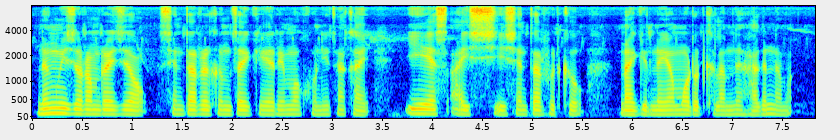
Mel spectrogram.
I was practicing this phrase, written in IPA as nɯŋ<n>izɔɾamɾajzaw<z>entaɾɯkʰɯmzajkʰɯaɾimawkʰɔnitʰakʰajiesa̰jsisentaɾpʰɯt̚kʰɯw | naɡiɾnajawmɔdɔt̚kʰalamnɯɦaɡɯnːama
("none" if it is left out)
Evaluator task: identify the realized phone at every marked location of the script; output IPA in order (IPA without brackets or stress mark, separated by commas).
m, s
